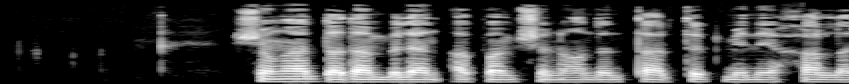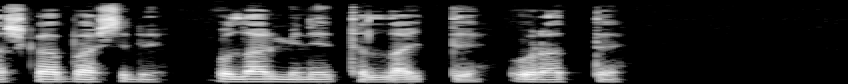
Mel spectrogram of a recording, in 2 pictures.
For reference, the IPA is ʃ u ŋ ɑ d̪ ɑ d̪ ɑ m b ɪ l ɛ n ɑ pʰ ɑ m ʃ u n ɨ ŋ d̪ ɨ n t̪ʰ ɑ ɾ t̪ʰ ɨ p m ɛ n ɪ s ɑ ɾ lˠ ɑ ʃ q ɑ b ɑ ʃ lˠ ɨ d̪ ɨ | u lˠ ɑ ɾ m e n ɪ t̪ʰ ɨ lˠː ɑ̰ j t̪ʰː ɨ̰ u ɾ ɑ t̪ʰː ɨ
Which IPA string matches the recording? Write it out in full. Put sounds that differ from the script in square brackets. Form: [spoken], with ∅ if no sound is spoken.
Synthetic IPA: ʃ u ŋ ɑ d̪ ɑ d̪ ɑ m b ɪ l ɛ n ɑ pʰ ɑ m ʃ u n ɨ ŋ d̪ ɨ n t̪ʰ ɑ ɾ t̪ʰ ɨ p m [e] n ɪ [χ] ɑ ɾ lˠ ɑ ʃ q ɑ b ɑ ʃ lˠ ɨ d̪ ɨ | u lˠ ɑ ɾ m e n ɪ t̪ʰ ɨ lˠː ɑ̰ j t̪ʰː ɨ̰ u ɾ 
